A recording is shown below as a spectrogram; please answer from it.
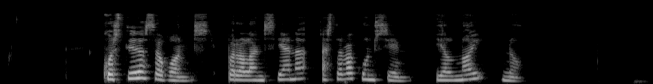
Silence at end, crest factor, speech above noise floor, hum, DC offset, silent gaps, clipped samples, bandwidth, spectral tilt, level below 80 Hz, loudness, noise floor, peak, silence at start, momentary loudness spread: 1.35 s; 24 dB; 53 dB; none; under 0.1%; none; under 0.1%; 11.5 kHz; -4.5 dB/octave; -78 dBFS; -27 LUFS; -80 dBFS; -6 dBFS; 1.05 s; 13 LU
